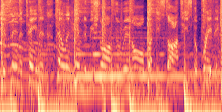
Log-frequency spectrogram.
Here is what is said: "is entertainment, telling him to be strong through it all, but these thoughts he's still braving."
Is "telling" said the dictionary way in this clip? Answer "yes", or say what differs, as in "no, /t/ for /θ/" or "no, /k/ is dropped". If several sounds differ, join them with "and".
yes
